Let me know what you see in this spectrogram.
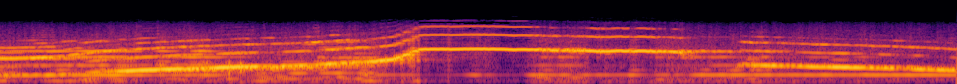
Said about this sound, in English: I remembered the prison siren at the State Farm.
